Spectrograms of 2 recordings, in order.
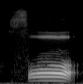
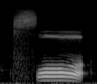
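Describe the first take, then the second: First: The vowel is a heavy, rounded 'o'. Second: The same.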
